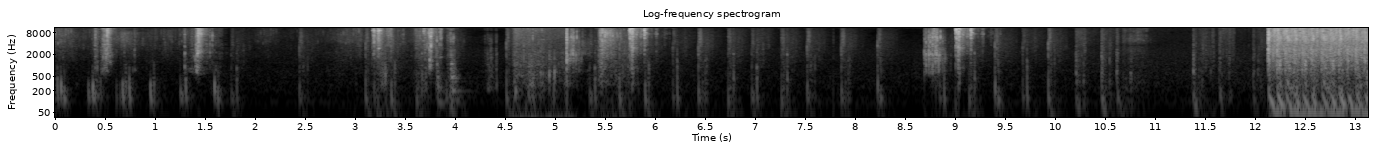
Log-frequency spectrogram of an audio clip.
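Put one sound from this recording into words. Footsteps tap quickly on wooden floors.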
